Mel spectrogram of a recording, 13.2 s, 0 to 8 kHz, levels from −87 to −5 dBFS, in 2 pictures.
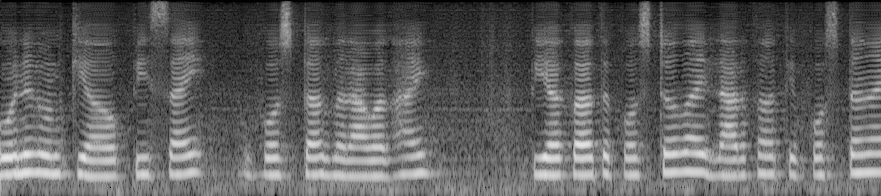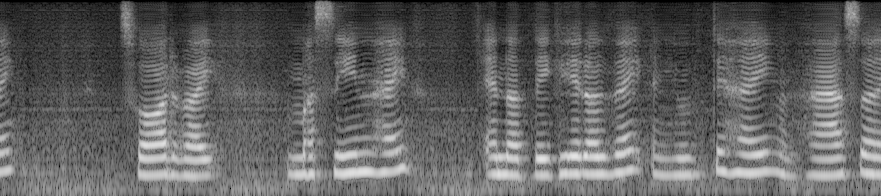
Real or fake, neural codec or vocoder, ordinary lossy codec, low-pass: fake; codec, 16 kHz, 0.2 kbps, FocalCodec; none; none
